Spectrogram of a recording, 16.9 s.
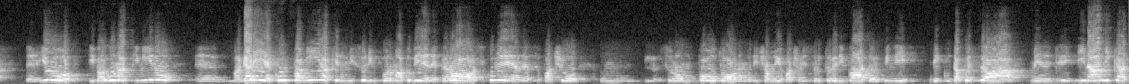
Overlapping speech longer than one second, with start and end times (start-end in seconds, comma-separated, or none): none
